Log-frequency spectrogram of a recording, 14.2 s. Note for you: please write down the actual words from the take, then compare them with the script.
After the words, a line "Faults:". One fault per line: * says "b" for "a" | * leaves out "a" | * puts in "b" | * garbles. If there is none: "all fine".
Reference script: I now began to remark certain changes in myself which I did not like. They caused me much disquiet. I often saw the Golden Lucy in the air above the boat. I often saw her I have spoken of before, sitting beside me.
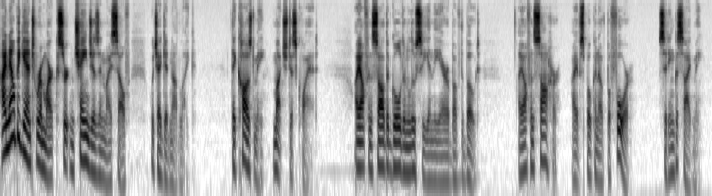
I now began to remark certain changes in myself which I did not like. They caused me much disquiet. I often saw the Golden Lucy in the air above the boat. I often saw her I have spoken of before, sitting beside me.
Faults:
all fine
